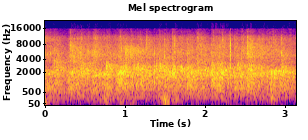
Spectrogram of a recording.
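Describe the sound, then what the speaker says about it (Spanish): Applause from an audience at a fifth-anniversary event fills the whole stretch, a steady, moderately loud wash of many hands clapping with no voices over it. "Un aplauso para Andrea, por favor."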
